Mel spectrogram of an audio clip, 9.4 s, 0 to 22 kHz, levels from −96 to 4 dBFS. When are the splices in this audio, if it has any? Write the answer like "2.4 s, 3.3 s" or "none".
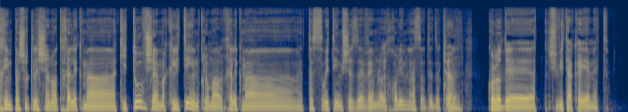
7.1 s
